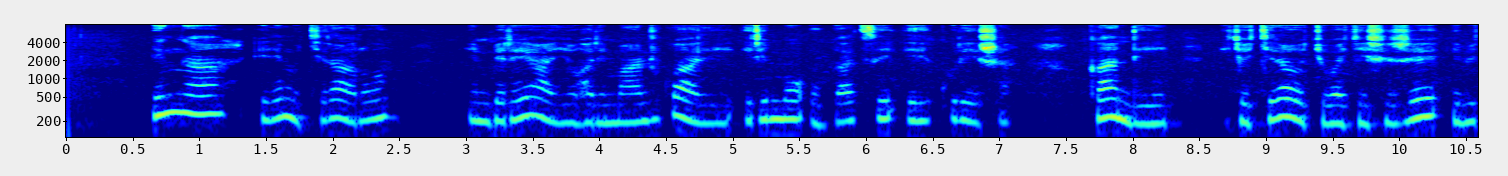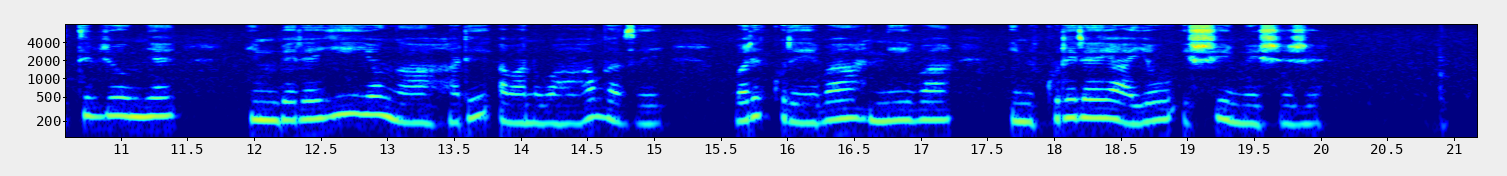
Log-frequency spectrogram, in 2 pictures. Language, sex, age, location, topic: Kinyarwanda, female, 36-49, Huye, agriculture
